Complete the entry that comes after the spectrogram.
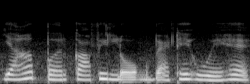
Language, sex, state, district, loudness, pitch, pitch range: Hindi, female, Himachal Pradesh, Shimla, -13 LUFS, 220 Hz, 195-240 Hz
